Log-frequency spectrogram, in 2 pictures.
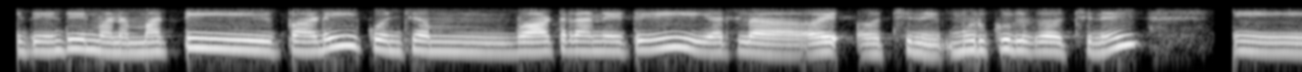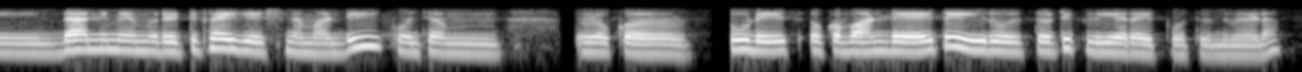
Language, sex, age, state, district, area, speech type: Telugu, female, 30-45, Telangana, Peddapalli, rural, conversation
